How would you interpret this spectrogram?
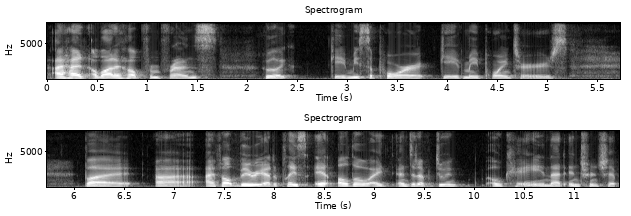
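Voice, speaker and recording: A woman's voice: deep voice, creaky. A woman in her thirties, born in Peru and raised in Miami, chatting casually as an interview guest, full of fillers and restarts. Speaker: documentary photographer, interview guest.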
